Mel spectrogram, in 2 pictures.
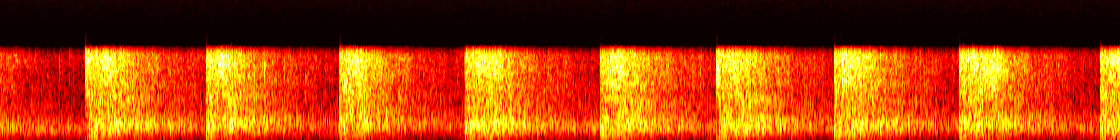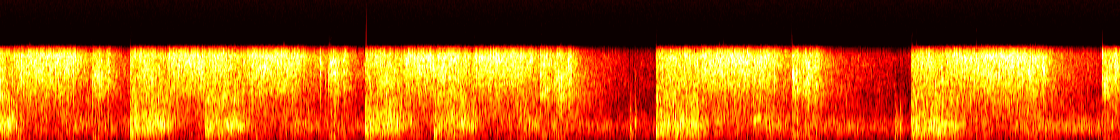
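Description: Aerial firework shells bursting one after another. For the first half they come about one every second and a half, each bang trailing off over a second or so. About halfway through they come faster and overlap. Heard through a phone's microphone.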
